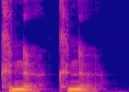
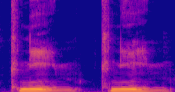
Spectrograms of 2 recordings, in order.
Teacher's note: You'll see KN next to each other, and unlike English, it won't just be the N sound, you'll pronounce the K. It's pronounced as written.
